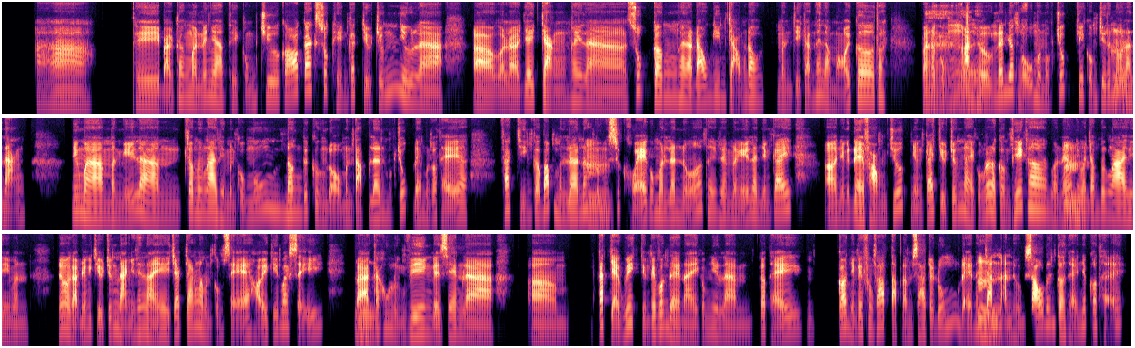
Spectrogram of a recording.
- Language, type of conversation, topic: Vietnamese, advice, Vì sao tôi không hồi phục sau những buổi tập nặng và tôi nên làm gì?
- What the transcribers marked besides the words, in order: tapping; other background noise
